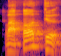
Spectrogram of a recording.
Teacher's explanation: dal sukun bacaan qalqalah dibaca memantul ditampakkan pantulannya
